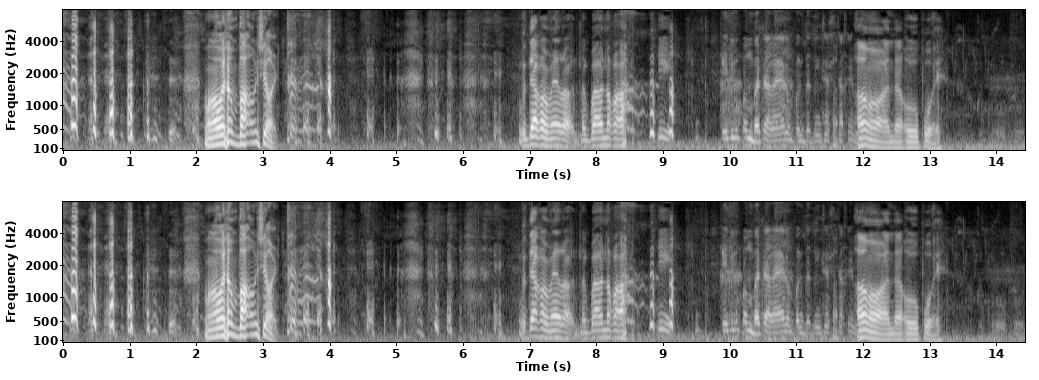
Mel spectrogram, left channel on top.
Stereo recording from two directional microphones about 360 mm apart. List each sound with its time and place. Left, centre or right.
0.0 s a sound: centre
5.1 s a sound: centre
7.2 s a man's voice: centre
10.2 s speech: right
11.3 s a man's voice: centre
11.9 s a man's voice: centre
